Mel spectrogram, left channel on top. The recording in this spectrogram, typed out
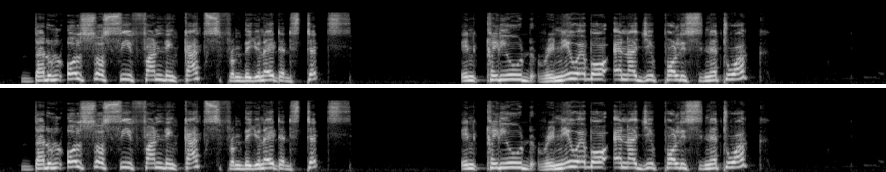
that will also see funding cuts from the United States include Renewable Energy Policy Network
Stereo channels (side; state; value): both; identical; correlation 1.00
